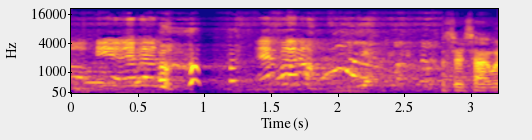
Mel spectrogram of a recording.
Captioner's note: exclaim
